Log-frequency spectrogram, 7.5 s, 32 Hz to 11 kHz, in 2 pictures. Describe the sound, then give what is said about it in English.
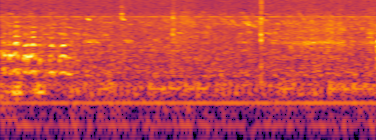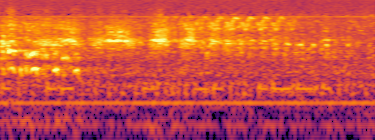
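Wild birds, likely turkeys, calling outdoors at about 7,000 feet elevation within view of Mauna Kea, turkey-like gobbling bursts rising and falling in rapid, rattling clusters, moderately loud, with no one speaking over them. “There's some funny sounding birds.”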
